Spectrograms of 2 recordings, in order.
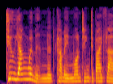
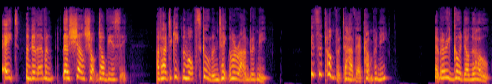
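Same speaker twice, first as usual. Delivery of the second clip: higher, pleading woman's voice; Debbie's voice; 9 semitones higher than usual. A narrator's reading. Debbie asking Simmy about Bonnie's boyfriend, high and earnest. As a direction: voice a worried, earnest widow.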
